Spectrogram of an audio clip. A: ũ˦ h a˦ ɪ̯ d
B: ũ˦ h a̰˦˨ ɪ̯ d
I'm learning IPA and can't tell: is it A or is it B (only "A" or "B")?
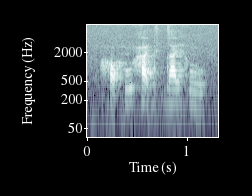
B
